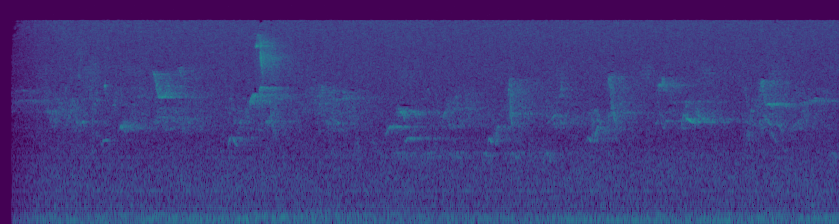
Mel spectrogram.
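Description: Faint birdsong: short chirps from small birds a few times a second, over a low, steady background noise.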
